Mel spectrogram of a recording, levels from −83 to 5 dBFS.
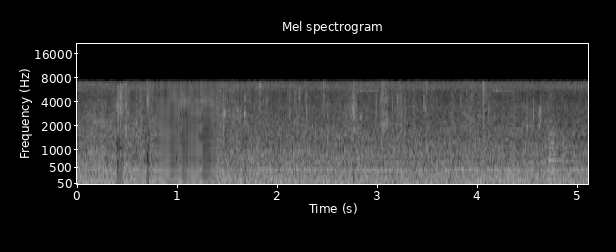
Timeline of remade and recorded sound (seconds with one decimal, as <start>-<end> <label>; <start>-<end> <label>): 0.0-0.8 recorded; 0.8-1.4 remade; 1.4-5.1 recorded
